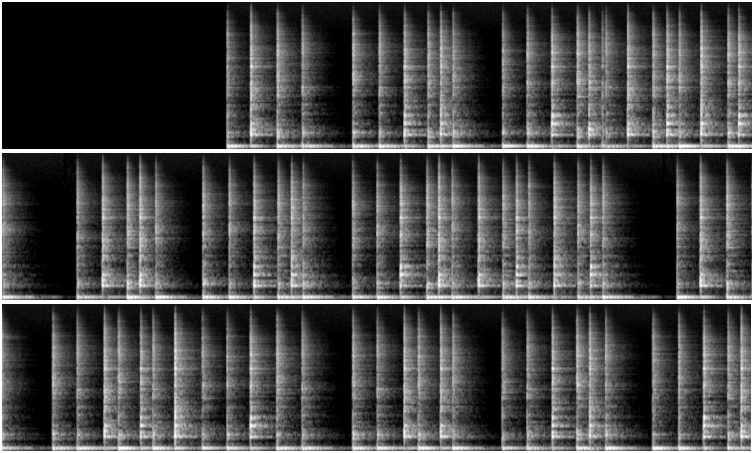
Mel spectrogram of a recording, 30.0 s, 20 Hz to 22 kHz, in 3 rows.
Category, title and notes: Music > Solo percussion
Yoruba Percussion (Batà) 120 bpm
bata, percussion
